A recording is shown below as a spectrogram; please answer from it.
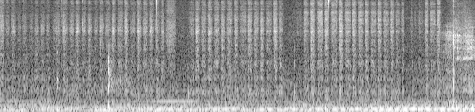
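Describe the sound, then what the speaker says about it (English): Pencil or marker coloring on paper makes a soft, continuous scratchy rubbing, faint and close, with steady back-and-forth strokes and no talking. "It feels so good to put the colors on the paper."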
